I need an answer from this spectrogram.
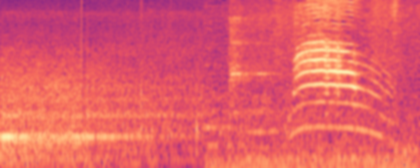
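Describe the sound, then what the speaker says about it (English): Cat meowing from a tree in a game scene, a single drawn-out, wavering meow that swells and fades, heard alone after a quiet stretch of faint background noise. "One of these dangerous classical problems is a little kid's cat stuck in a tree."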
